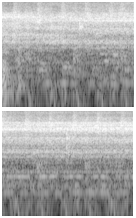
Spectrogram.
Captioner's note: tattoo needle buzzing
